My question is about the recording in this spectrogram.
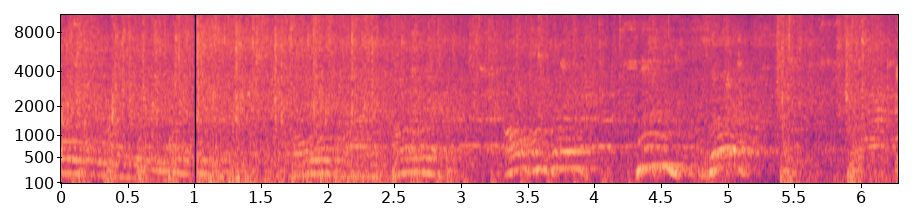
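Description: Basketball arena sound during play: voices in the hall calling out in rising and falling shouts, loudest in the second half, with basketball bounces on the hardwood court.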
